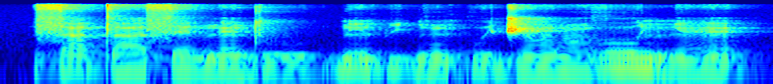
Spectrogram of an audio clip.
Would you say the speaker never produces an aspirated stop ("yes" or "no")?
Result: yes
